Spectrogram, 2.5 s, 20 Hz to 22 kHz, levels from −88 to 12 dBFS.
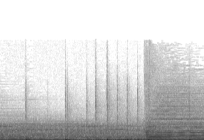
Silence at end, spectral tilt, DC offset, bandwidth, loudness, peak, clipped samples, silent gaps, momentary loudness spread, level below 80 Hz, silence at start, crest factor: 0 s; -6.5 dB/octave; under 0.1%; 11.5 kHz; -15 LUFS; 0 dBFS; under 0.1%; none; 3 LU; -20 dBFS; 0 s; 14 dB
